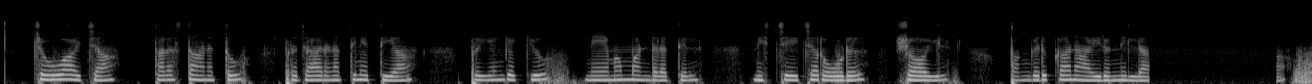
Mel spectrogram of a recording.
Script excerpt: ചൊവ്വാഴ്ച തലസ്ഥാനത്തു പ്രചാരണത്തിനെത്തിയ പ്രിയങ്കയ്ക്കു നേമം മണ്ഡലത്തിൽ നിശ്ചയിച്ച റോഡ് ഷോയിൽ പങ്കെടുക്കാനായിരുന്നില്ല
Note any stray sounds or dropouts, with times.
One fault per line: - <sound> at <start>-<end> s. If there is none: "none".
none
